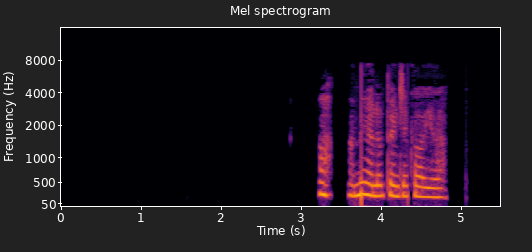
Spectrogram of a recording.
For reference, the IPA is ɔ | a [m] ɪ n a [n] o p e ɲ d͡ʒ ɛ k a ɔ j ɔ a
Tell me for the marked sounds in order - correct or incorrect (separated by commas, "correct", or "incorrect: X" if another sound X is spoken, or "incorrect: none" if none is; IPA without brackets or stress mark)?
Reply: correct, correct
